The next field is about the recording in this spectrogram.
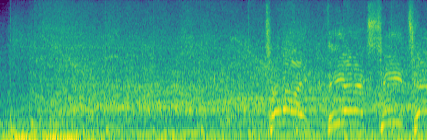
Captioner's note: cheers and applause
